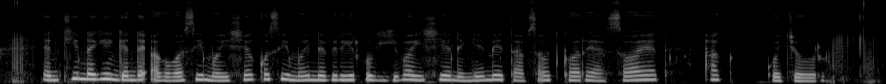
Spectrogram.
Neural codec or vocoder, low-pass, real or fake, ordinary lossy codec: none; none; real; none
